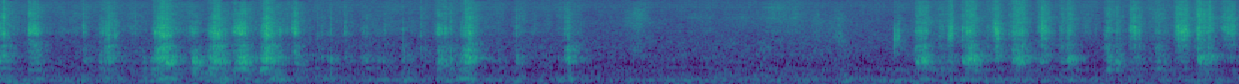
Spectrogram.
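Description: A wooden stylus scratches the coating off a flat, black-coated scratch art paper card as the hand moves to the squirrel area of the design. Rapid, soft rasping strokes with a bright, papery hiss and a scratchy midrange come in two busy bursts, separated by a quieter stretch of faint scraping in the middle.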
